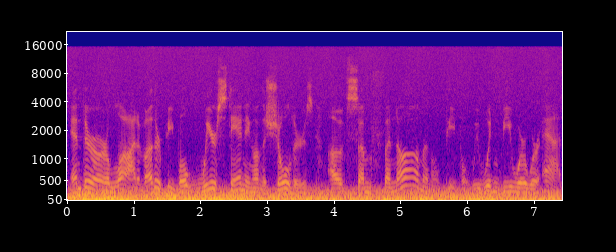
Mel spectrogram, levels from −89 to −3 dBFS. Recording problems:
hiss; loud; throughout; 10 dB below the speech
low rumble; loud; throughout; 9 dB below the speech

